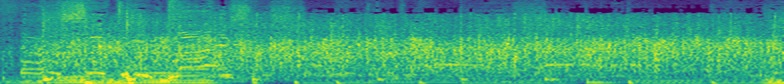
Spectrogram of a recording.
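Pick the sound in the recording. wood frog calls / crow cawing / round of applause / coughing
round of applause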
